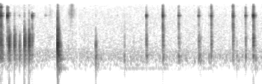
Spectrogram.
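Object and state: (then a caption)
Kinetic sand tamped in a glass. A wooden muddler tamps and presses layers of kinetic sand (green, then a multicolour ball, then blue) into a tall clear drinking glass. A quick run of dry, bright clicks and taps is followed by a single louder knock, then sparser, evenly spaced light taps. Each one is short, with almost no ring.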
